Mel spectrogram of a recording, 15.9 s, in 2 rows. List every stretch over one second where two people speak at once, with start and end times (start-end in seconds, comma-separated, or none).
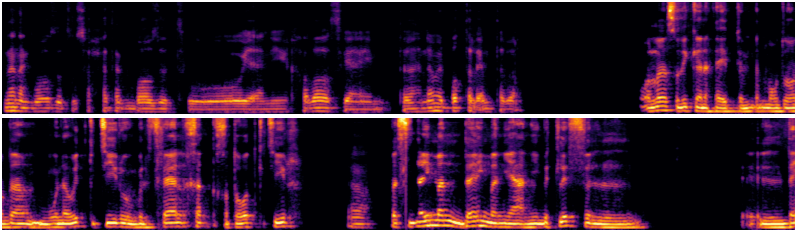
none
